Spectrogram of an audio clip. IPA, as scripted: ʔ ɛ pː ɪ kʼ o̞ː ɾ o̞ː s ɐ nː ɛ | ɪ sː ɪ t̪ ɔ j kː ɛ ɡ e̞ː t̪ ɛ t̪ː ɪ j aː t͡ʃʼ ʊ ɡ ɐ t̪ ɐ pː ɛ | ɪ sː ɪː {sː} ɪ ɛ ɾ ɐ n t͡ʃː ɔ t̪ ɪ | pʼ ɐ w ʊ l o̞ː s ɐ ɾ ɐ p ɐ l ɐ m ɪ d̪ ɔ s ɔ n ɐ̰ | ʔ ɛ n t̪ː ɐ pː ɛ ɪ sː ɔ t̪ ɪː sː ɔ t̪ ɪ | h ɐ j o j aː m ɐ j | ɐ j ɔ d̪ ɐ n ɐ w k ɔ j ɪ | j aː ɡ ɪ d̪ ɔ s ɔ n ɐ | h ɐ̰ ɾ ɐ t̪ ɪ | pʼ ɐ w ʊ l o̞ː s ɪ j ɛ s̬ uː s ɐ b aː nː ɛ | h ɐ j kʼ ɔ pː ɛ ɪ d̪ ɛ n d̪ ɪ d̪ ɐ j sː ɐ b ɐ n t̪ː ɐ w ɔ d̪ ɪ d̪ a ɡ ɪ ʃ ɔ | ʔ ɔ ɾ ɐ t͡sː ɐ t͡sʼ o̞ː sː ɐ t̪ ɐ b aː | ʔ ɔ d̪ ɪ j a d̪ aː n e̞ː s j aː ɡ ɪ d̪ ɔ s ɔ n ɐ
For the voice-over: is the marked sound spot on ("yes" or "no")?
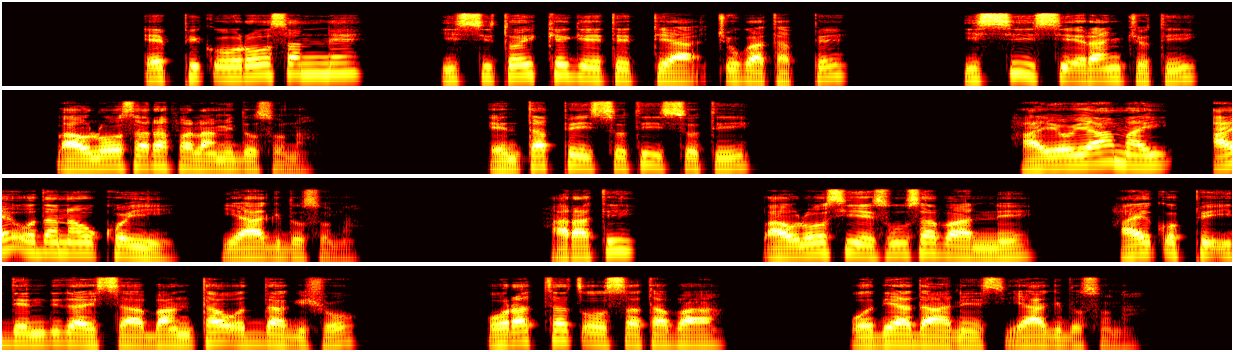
yes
